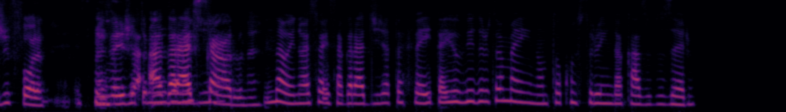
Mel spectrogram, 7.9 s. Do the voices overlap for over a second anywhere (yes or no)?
yes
